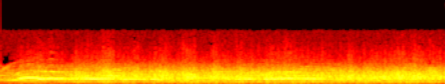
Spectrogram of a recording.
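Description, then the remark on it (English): A large crowd of miners in a theater claps and cheers loudly and continuously after a song, a dense roar of applause with shouting voices rising through it from start to finish. “She touched her lips with her hands, and with tears in their eyes, the miners thundered their applause.”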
